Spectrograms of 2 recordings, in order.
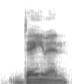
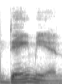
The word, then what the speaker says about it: Damon: Damon. I keep wanting to say Damien. Like, I think that, and my brain's like, no, that's not right.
